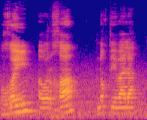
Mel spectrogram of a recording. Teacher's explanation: ادنائے حلق یعنی گلے کا وہ حصہ جو منہ کے قریب ہے، تو اس سے بھی 2 حروف ادا ہوتے ہیں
